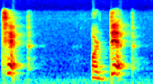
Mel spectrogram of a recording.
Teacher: And so when we say tip or dip, the T or the D sound is created because we push our tongue up to the top of our mouths, and that restricts the flow of air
